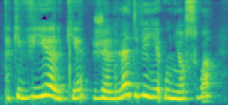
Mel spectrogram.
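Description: A woman calmly and gently reading a children's story aloud. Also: high-pitched, takes it slowly. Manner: calm, clear, gently expressive.

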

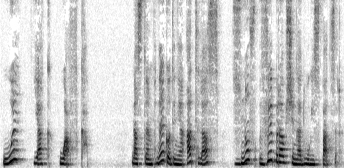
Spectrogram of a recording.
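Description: A woman reading a children's story aloud with clear, careful storytelling. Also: fairly high pitch, lively intonation, takes it slowly, a little mellow.

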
